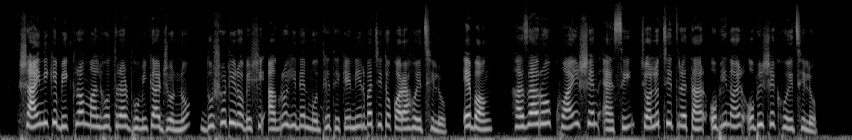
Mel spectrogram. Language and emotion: Bengali, neutral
